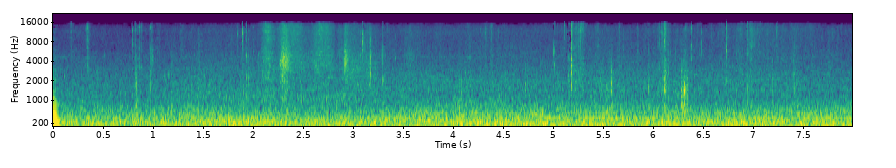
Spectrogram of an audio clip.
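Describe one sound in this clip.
A plastic fork pokes and scrapes through crunchy salad in a plastic bowl.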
